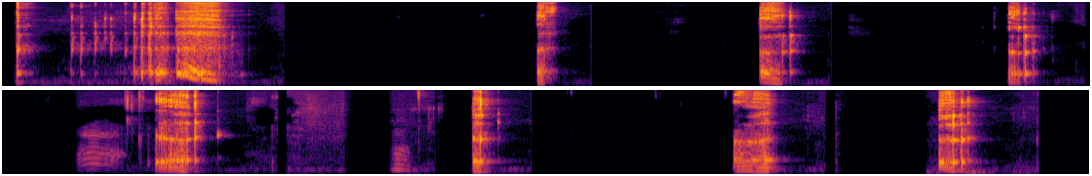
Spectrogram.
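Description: About nine loud, short throaty burps spaced over ten seconds in a quiet room, each a brief voiced belch: repeated burping.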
